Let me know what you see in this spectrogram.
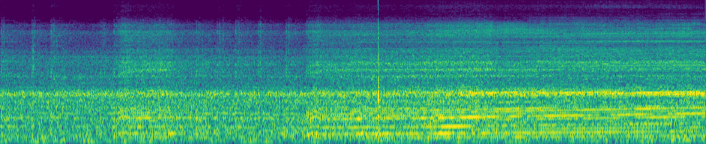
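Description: Two-stroke motorcycle engine running under way with wind and road noise. From about four seconds in its pitch climbs steadily as it accelerates. A single sharp click about five seconds in.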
